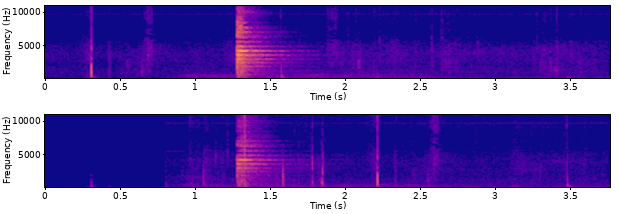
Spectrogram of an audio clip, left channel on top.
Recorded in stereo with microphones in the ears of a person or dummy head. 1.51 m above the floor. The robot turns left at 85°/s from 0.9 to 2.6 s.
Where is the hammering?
35° left (ahead or behind), 0.5 m; by 3.8 s 45° right (ahead or behind), 0.5 m.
